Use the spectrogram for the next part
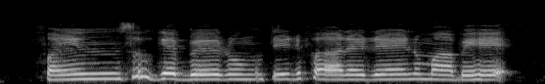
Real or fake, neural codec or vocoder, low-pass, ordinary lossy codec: real; none; 7.2 kHz; AAC, 32 kbps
